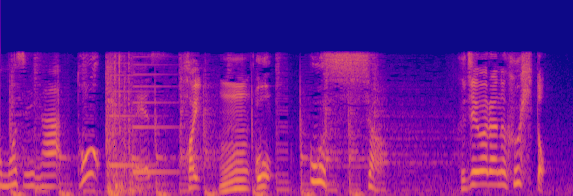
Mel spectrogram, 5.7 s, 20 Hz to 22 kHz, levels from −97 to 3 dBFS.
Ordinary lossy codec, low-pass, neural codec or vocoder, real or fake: none; 7.2 kHz; none; real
